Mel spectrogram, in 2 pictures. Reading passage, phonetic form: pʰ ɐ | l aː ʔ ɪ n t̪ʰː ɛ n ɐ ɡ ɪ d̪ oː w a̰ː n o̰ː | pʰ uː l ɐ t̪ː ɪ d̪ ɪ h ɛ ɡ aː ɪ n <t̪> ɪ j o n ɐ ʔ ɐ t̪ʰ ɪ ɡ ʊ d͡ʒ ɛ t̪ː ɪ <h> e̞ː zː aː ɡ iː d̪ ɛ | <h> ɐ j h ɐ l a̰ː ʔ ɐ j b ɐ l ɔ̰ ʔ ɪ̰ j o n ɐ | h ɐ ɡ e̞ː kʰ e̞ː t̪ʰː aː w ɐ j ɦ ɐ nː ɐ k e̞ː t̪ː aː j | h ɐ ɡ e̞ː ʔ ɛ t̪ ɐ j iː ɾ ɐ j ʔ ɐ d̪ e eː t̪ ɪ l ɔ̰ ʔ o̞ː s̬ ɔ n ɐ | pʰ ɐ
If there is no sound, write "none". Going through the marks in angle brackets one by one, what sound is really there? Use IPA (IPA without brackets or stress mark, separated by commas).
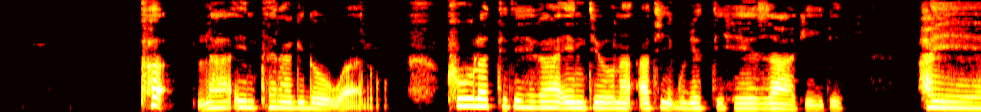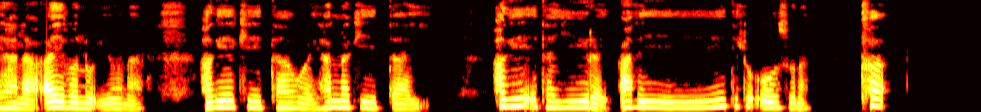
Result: t̪, h, h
